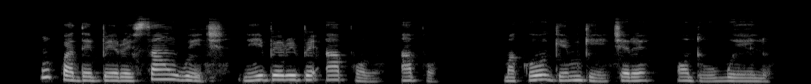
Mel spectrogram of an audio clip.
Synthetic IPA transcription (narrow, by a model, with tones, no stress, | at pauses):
ŋ̩˦kʷa˨de˨be˨ɾe˨sa˦n˦wi˨t͡ʃni˦be˦ɾi˦be˦ʔa˦pɔ˨l | a˦pɔ˨l | ma˨ko˦ɡe˨m̩˦ɡe˨e˨t͡ʃe˦ɾe˦ | ɔ˦dʊ˨ʊ˦ɡ͡be˦lo˦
